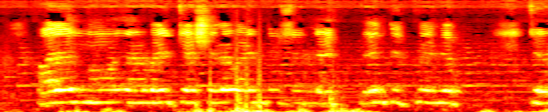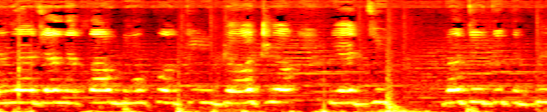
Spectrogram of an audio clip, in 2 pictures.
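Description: A young girl's voice rapidly naming traffic signs one after another in a sing-song chant, the words coming in short bursts with brief pauses between signs.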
